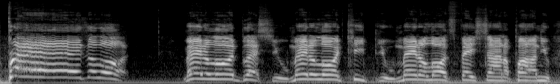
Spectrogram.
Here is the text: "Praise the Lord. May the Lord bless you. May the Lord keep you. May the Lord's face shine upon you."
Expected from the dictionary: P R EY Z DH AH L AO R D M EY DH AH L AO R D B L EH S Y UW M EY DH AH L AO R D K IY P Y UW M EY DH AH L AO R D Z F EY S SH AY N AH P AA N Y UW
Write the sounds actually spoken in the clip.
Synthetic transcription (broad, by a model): P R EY Z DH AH L AO R D M EY DH AH L AO R D B L EH S Y UW M EY DH AH L AO R D K IY P Y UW M EY DH AH L AO R D Z F EY S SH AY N AH P AA N Y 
